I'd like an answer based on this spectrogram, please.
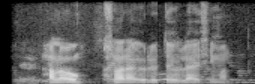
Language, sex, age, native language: Icelandic, male, 13, Icelandic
